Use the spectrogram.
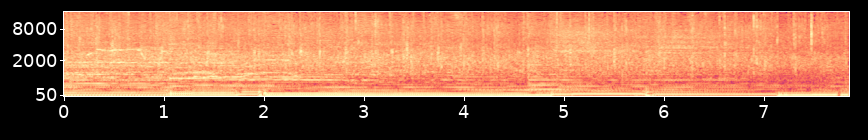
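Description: An audience at Calvary claps steadily in a dense, continuous wash of hand claps during a revival service as people come forward to the front. Loud sustained music with deep chords shifts every second or two. No one speaks.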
